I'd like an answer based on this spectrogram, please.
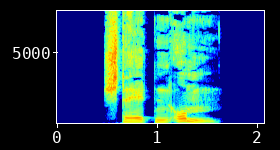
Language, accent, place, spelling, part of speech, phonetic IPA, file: German, Germany, Berlin, stellten um, verb, [ˌʃtɛltn̩ ˈʊm], De-stellten um.ogg
- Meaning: inflection of umstellen: 1. first/third-person plural preterite 2. first/third-person plural subjunctive II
